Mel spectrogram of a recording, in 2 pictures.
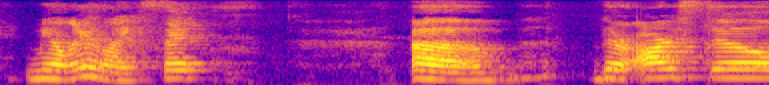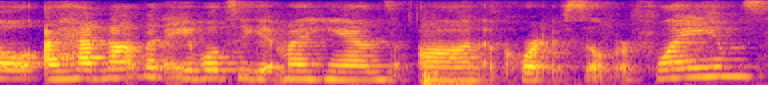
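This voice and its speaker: The speaker has a Southern US accent and a fairly slow pace. The intonation is fairly even. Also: woman, high pitch for a woman. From US South. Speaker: book youtuber. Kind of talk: casual chat.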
